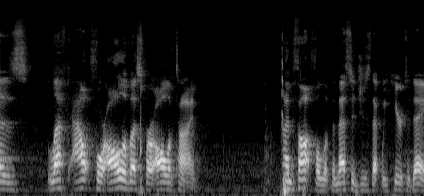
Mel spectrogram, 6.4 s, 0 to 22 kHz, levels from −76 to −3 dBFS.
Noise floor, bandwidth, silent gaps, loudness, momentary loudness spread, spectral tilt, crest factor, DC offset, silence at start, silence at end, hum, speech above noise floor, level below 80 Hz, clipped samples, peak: -57 dBFS; 14.5 kHz; none; -21 LUFS; 17 LU; -5.5 dB/octave; 14 dB; under 0.1%; 0 s; 0 s; none; 36 dB; -54 dBFS; under 0.1%; -8 dBFS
